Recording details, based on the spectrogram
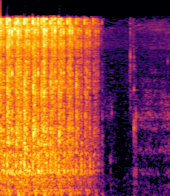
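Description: An embroidery machine stitches the outline of a mug rug with rapid, rhythmic needle pulses, loud and close, then stops abruptly, leaving a faint click and near quiet.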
